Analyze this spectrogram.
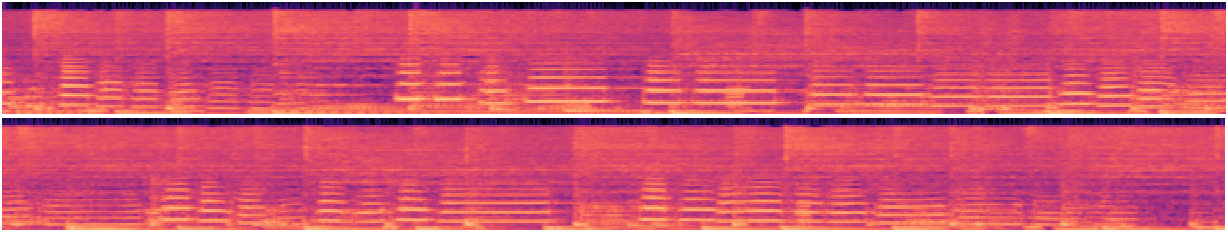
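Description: Small jazz group of drums, organ, tenor saxophone and trombone playing, with a horn line of quick notes led by the trombone over the organ's bass line and the drum kit's cymbals.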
